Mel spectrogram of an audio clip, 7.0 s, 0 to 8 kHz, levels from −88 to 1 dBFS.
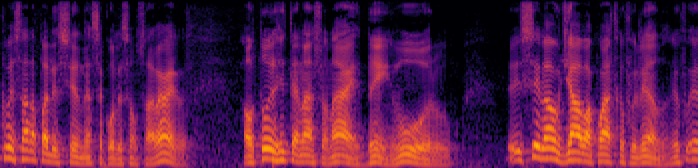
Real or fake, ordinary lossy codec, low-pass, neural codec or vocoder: real; none; none; none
